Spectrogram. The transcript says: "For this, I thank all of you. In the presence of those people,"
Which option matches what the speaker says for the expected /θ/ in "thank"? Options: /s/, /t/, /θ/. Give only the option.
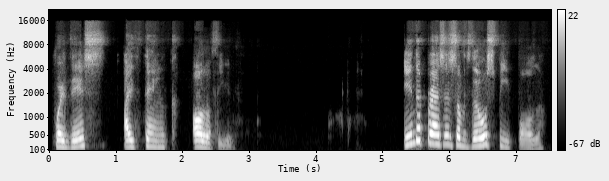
/θ/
